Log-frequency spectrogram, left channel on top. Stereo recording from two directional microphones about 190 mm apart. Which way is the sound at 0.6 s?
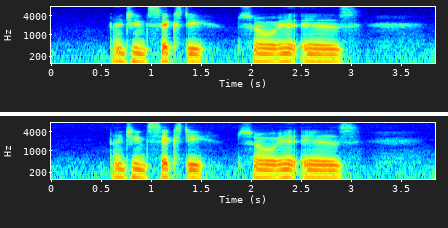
10° right (ahead or behind).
